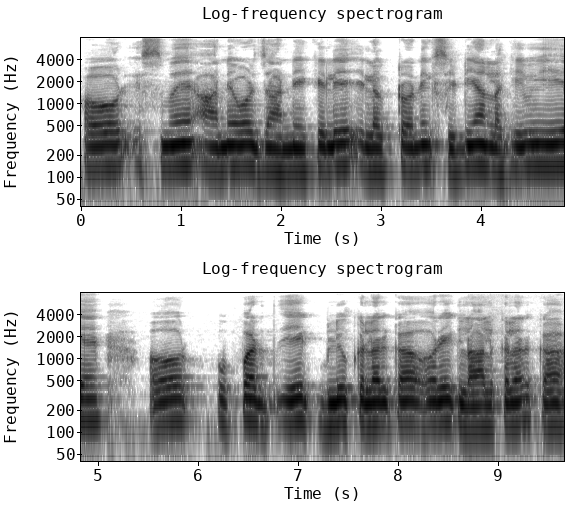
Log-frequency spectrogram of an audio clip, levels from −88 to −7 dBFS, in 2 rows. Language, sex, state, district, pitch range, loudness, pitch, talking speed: Hindi, male, Rajasthan, Jaipur, 125-135 Hz, -17 LUFS, 130 Hz, 150 wpm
